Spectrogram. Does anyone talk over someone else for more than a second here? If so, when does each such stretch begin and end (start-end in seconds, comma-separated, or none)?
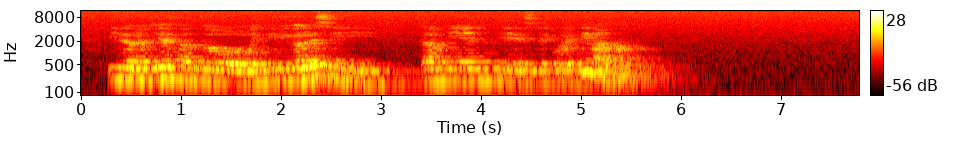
none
